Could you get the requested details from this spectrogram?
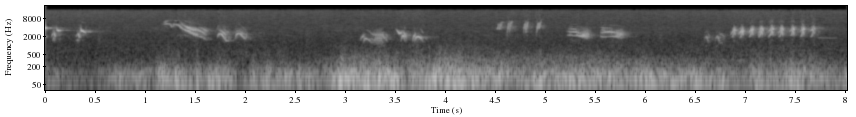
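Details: Brown thrasher singing from a magnolia, stringing together varied phrases: sweeping slurs, doubled chirps, and a closing fast rattling series, over a steady low rumble of background noise.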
